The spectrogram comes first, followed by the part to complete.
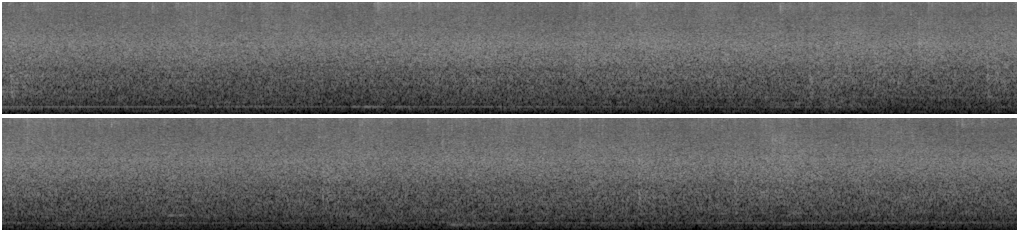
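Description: Steady even hiss of room noise with a faint low hum running under it, unchanging throughout.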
